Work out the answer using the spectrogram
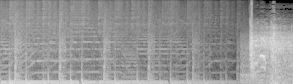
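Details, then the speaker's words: Mitsubishi military Jeep after starter repair: even cranking about three beats a second with no grinding, then the engine catches and runs; starter engaging cleanly. "So here we are again, expecting that we can just turn the key and the Jeep will start right up and won't make any weird noises."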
